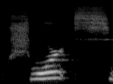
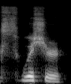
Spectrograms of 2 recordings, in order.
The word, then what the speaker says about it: Swisher: Nick Schwarz, is that how you say his name? The the catcher Nick Schwarz. Nick Swisser.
